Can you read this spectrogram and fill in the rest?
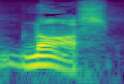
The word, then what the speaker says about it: Gnoss: I've been told for the longest time I was pronouncing it wrong. I was always calling them GNOS. But the G is silent. So G-N-O-S-S, NOS.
